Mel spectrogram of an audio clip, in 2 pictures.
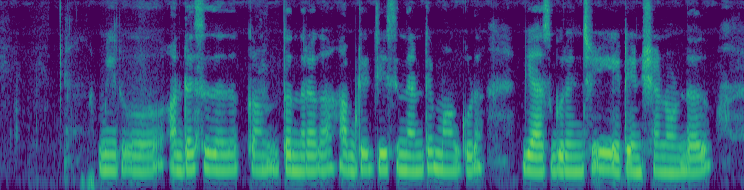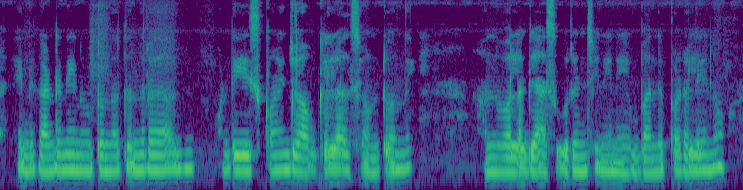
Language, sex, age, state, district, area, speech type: Telugu, female, 30-45, Telangana, Hanamkonda, rural, spontaneous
